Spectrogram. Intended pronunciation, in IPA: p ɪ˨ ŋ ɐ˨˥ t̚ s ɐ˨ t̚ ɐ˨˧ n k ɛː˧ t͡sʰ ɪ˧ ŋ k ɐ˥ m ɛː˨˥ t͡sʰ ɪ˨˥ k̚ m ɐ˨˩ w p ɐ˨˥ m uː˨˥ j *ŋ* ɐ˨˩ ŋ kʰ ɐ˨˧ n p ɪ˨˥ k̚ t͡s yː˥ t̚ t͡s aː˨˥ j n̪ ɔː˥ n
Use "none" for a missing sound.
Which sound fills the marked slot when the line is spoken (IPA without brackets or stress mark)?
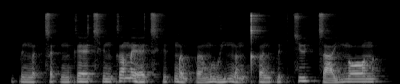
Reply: ŋ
